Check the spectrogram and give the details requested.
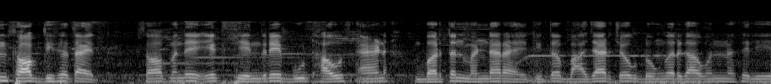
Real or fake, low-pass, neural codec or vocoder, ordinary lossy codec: real; none; none; none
